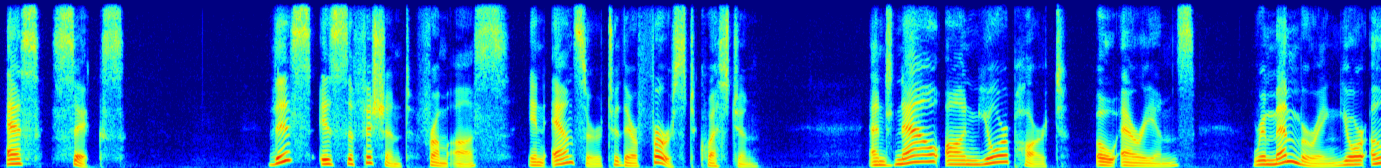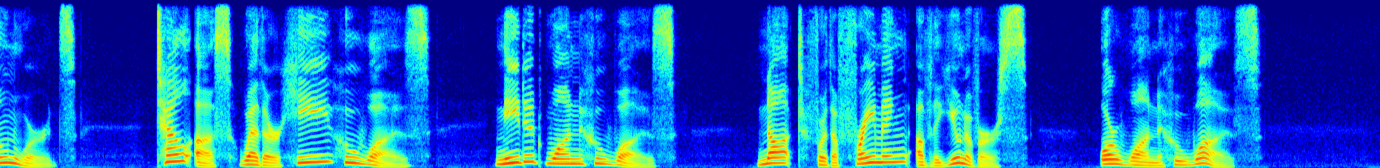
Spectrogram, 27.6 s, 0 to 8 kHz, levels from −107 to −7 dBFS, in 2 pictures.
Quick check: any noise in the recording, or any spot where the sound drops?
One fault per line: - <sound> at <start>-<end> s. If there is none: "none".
none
